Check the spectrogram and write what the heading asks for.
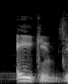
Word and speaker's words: Aikens: And yesterday, the Spartans landed a long-coveted four-star point guard for the 2021 class as Yipsy Prep Academy's Jaden Atkins gave his verbal commit to Tom Izzo and the Spartans. How cool is that? And actually, I'm saying it wrong. Atkins. Aikens, excuse me.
